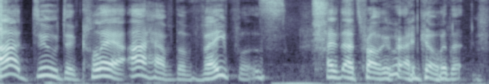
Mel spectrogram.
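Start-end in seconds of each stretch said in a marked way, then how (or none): 0.0-2.9 genteel Southern lady drawl. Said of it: "a Southern Belle kind of thing".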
